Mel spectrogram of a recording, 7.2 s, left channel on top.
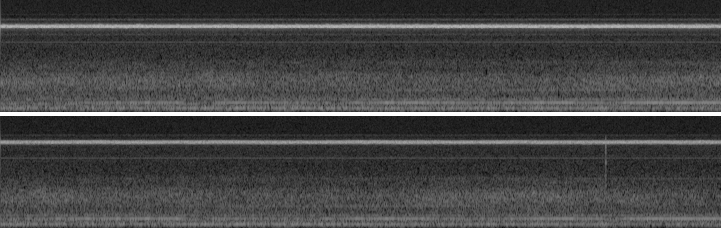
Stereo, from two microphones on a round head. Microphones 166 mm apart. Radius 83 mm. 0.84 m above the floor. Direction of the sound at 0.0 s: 65° left (ahead or behind).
